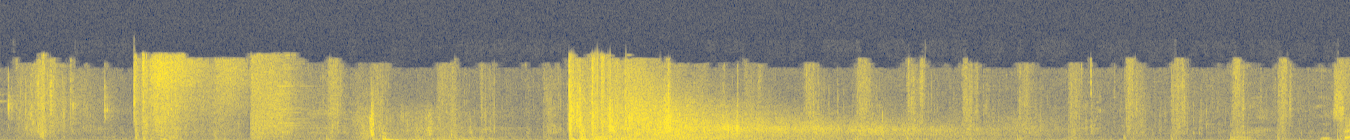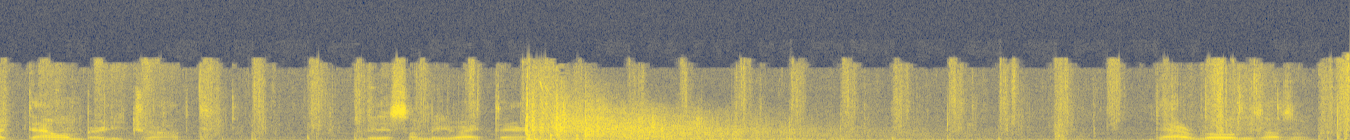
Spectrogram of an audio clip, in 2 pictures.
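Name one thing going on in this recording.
Footsteps crunch quickly over snow at a running pace.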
